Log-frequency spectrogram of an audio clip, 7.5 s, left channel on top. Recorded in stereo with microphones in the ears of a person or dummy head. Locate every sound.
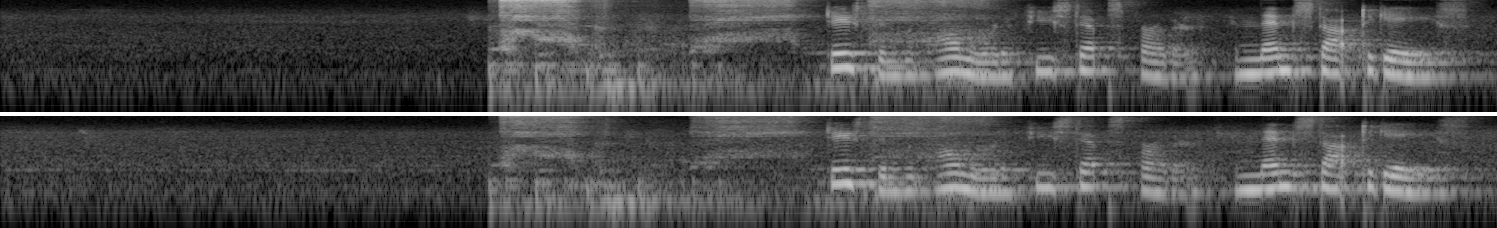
2.4 s a scream: 55° left (ahead or behind), 0.6 m; by 5.0 s 45° left (ahead or behind), 2 m
4.1 s a woman speaking: 15° left (ahead or behind), 0.6 m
